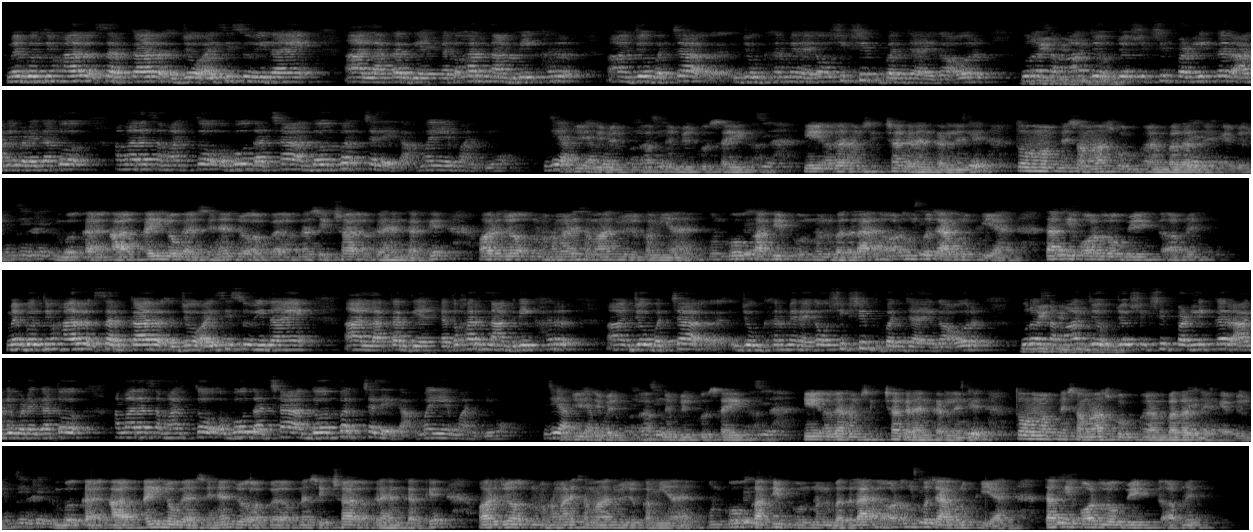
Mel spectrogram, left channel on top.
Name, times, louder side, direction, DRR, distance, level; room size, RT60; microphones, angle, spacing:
voice 1, 0.0-5.7 6.0-17.5 17.9-19.2 19.9-20.2 22.0-22.3 24.3-24.5 25.0-25.9 32.3-32.5 34.1-34.4 35.5-35.9, right 2 dB, 60° right, 1 dB, 0.9 m, -29 dB
voice 2, 10.2-11.1 18.1-25.0 25.2-36.9, right 2 dB, 85° right, 0 dB, 1.0 m, -29 dB
5.5 x 2.6 x 3.0 m, 0.72 s
head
